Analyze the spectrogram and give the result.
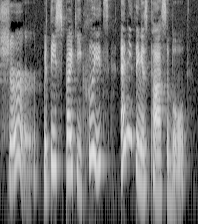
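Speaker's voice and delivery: cheery, naive, high, sunny, swooping cartoon voice. Retelling a cartoon scene, SpongeBob answers a request for a boost: imitating his cheery naive tone. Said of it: "says in his usual cheery, naive tone".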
